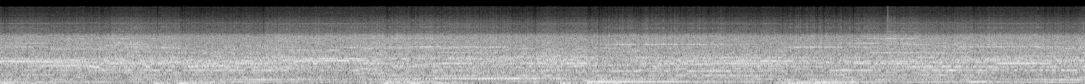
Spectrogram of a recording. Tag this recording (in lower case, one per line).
music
